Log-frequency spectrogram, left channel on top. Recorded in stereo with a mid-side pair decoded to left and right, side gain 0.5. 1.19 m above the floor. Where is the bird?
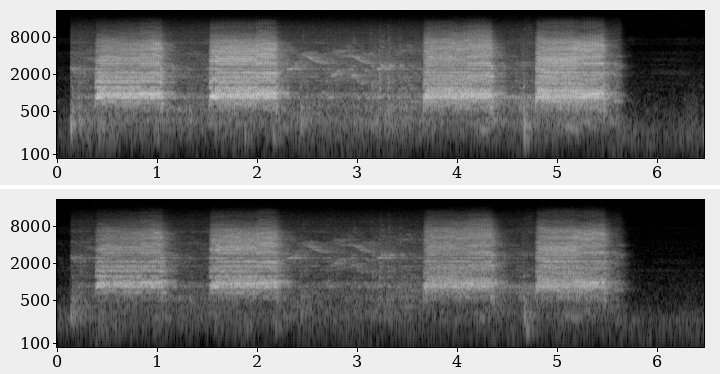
60° left, 0.6 m.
